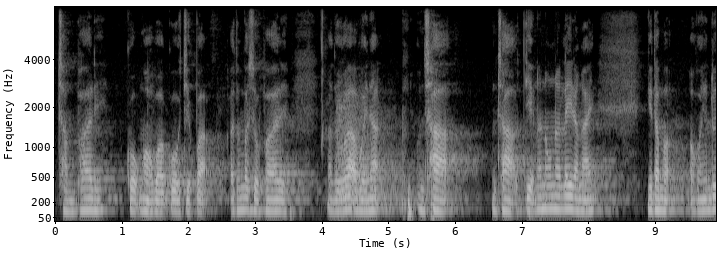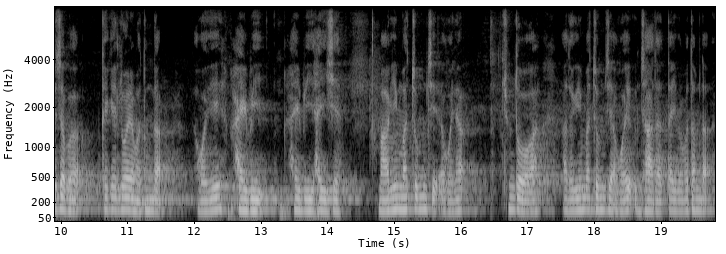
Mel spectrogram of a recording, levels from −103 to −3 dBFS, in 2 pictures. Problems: none marked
